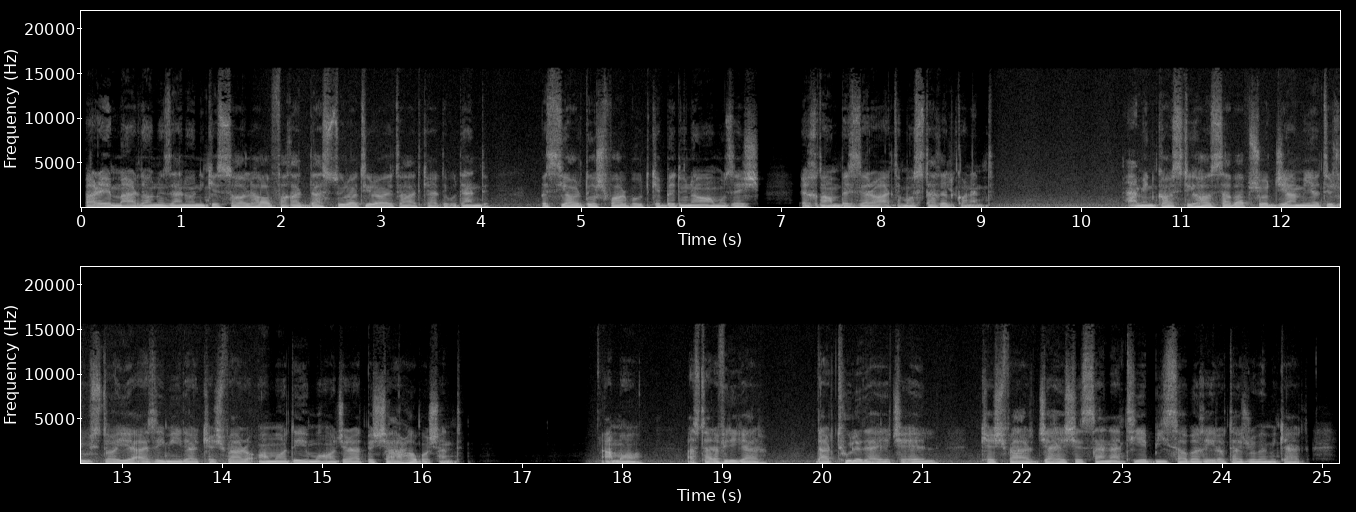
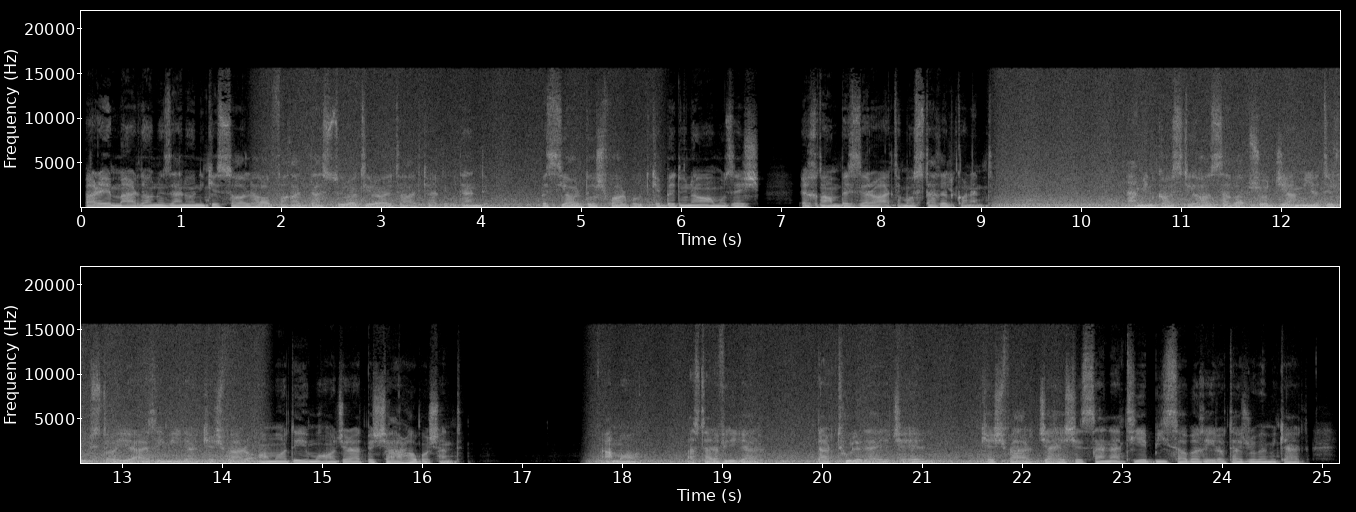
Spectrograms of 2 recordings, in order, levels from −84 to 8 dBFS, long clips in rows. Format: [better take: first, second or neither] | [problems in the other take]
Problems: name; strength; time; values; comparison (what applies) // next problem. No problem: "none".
first | hiss; loud; from 1.5 to 6 s, from 9 to 14 s and from 18 to 23 s; 5 dB below the speech; faint in the first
